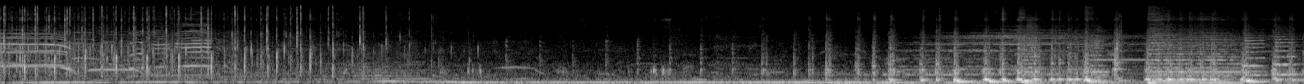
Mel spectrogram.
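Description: Opening of a marching band's field show: gliding electronic tones and a low steady synth drone played over the sideline speakers, with sharp clicking percussion. About nine to ten seconds in, drums and horns enter on a loud rhythmic beat.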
